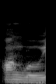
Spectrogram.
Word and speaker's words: Okongwu: Okongwu. Is that how am I saying it correctly? Okongwu, yeah.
